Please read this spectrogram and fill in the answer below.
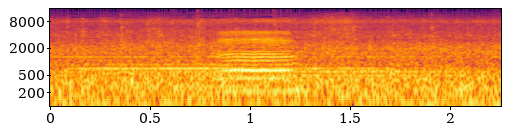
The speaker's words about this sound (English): No, not outside. I'm inside a car.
